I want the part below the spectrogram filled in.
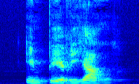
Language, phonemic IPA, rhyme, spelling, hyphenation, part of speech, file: Dutch, /ˌɪm.peː.riˈaːl/, -aːl, imperiaal, im‧pe‧ri‧aal, adjective / noun, Nl-imperiaal.ogg
- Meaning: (adjective) imperial; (noun) roof rack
